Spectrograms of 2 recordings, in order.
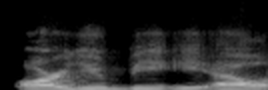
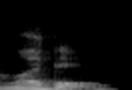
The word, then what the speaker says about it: Rubel: I can tell you on the West Coast, people pronounce R-U-B-E-L as Rubel. On the East Coast, we pronounce it Ruble.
